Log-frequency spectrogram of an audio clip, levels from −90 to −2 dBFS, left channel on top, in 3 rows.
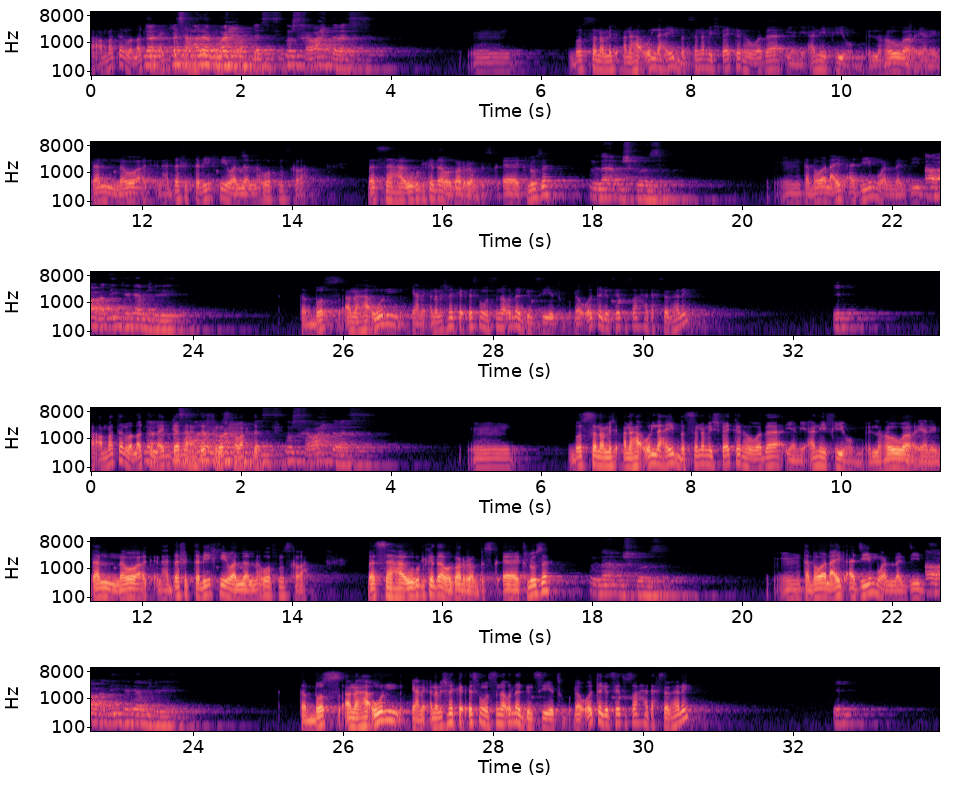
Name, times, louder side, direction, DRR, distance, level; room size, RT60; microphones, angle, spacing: voice 1, 0.0-2.0 5.1-5.6 6.4-14.2 15.0-17.5 20.5-22.4 25.4-30.6, right 8 dB, 90° right, 0.3 m, -28 dB
voice 2, 0.7-2.3 2.6-3.5 18.0-18.9 22.4-23.8 32.5-32.6, left 1 dB, 80° left, 2.8 m, -33 dB
21.0 x 10.0 x 3.1 m
head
